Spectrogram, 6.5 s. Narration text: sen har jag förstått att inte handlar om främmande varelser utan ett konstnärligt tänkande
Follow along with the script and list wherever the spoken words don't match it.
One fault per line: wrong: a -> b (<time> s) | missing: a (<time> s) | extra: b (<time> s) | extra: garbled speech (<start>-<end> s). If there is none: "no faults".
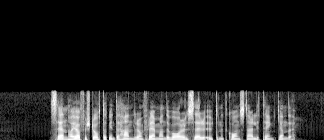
no faults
